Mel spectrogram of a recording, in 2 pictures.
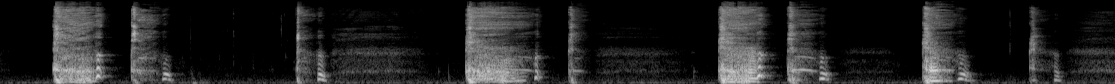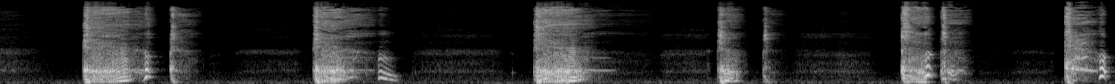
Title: uninterrupted coughing fit 2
